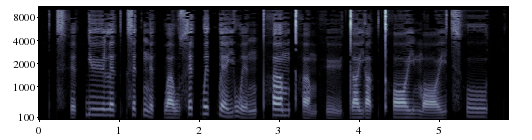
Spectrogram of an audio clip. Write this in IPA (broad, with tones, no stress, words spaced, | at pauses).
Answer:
t͡sʰɪ˨˥k̚jyː˥ lɪ˥k̚t͡sɪ˥k̚n̪ɪ˨k̚ wɐ˨w sɪ˥k̚wɪ˥k̚le˨˧j wɪ˨˧ŋpʰɐ˥m t̪ʰɐ˨˩mhyː˨˩t̪ɐ˧j ɐ˨˥k̚t̪ʰɔː˧j mɔː˨˧jt͡sʰuː˥t̚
